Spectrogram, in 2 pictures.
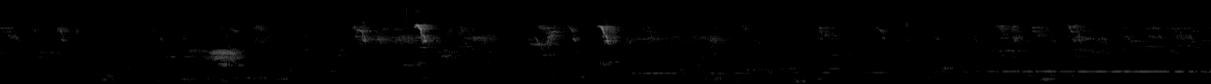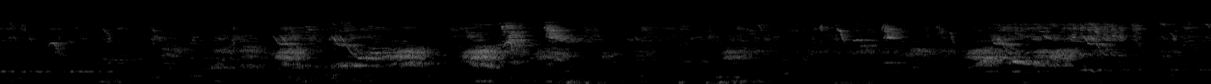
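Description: Birds chirping and calling: many short, scattered chirps, fairly faint, with a busier stretch in the second half.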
